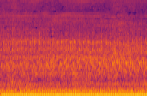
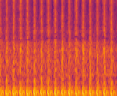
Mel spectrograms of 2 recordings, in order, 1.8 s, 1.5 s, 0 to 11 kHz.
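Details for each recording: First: 1997 Dodge 2500 12-valve Cummins, four-wheel drive, cold start in snow without being plugged in: a deep, even diesel thrum at steady idle, no misses, knocks or blow-by chuff; a healthy-running engine. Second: 12-valve Cummins diesel, cold start after sitting a long time: sharp, even puffing tick about twelve times a second from an exhaust leak near the back side of the head, possibly a crack or something busted there.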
